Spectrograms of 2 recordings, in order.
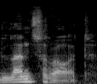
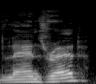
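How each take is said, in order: First: The word is said with its original pronunciation. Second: The word is said with an anglicized pronunciation. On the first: This follows the word's source language. The speaker calls it right. "the correct pronunciation would be Landsraad" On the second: This is how the game says it. The speaker calls it wrong. "the way they pronounce it"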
